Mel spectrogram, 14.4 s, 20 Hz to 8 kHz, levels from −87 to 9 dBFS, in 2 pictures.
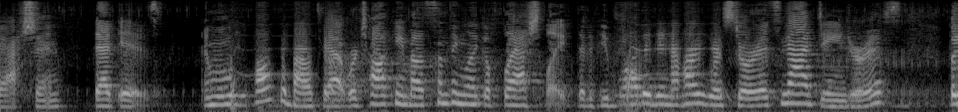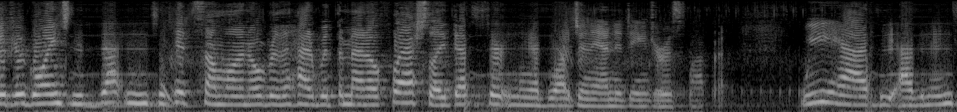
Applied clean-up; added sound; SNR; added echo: neural separator model SepFormer DNS4.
